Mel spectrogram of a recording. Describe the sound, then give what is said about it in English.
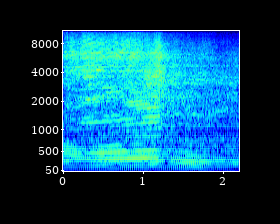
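All-terrain vehicle engine revving among New Hampshire towns, a loud, steady motor drone that surges briefly in the middle before settling back, with no talk. “Some towns in New Hampshire want to cultivate ATV tourism, but not all the neighbors are happy. The machines keep getting bigger and bigger, and the bigger they are, the more noise they make.”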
